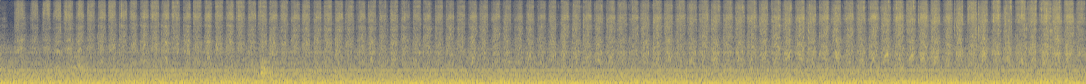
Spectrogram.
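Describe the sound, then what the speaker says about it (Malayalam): A hacksaw cuts through a plastic plumbing pipe in a steady, continuous rasping rhythm that stays close and fairly loud from start to finish, with no talking. "ഇനി ഞാൻ അടുത്ത കട്ട് ചെയ്യുന്നത് ഇത് പ്ലംബിങ്ങിൻ്റെ പൈപ്പാണേ"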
